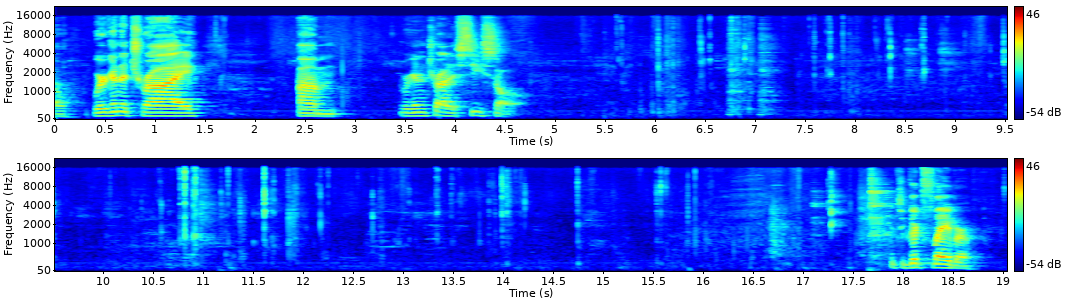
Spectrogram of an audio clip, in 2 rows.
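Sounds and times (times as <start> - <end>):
person chewing crunchy food: 5.5 - 16.4.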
